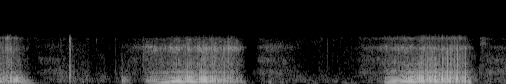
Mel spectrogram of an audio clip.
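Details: Sleeping subject said to snore "like a dog", with loud rough snores on each in-breath about every three to four seconds and quiet exhalations between; ordinary sleep snoring.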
